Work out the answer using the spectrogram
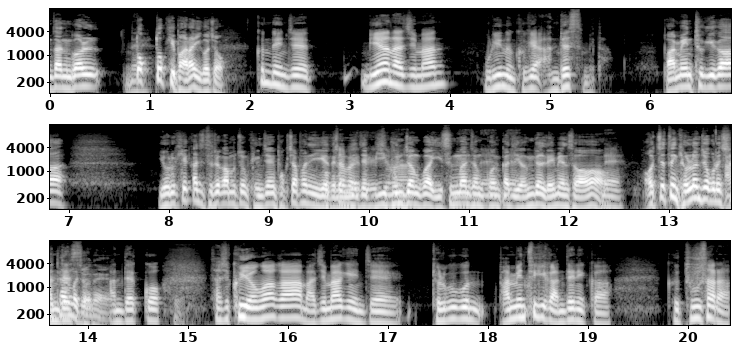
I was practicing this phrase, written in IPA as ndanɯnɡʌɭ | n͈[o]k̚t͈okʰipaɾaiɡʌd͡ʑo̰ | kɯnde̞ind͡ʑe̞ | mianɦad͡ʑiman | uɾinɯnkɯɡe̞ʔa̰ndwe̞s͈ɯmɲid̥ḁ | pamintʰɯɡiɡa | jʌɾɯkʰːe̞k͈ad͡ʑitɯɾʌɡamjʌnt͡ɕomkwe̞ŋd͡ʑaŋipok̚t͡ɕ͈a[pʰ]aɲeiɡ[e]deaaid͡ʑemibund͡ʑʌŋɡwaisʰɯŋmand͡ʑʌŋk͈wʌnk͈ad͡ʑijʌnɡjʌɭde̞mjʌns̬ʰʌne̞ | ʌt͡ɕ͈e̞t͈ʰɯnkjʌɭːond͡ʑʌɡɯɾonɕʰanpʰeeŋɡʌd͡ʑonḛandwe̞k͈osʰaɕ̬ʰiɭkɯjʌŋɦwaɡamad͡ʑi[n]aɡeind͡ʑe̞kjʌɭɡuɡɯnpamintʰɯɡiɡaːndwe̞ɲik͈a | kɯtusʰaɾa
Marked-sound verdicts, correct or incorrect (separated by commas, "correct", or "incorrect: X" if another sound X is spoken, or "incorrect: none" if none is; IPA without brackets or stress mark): correct, correct, correct, incorrect: m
